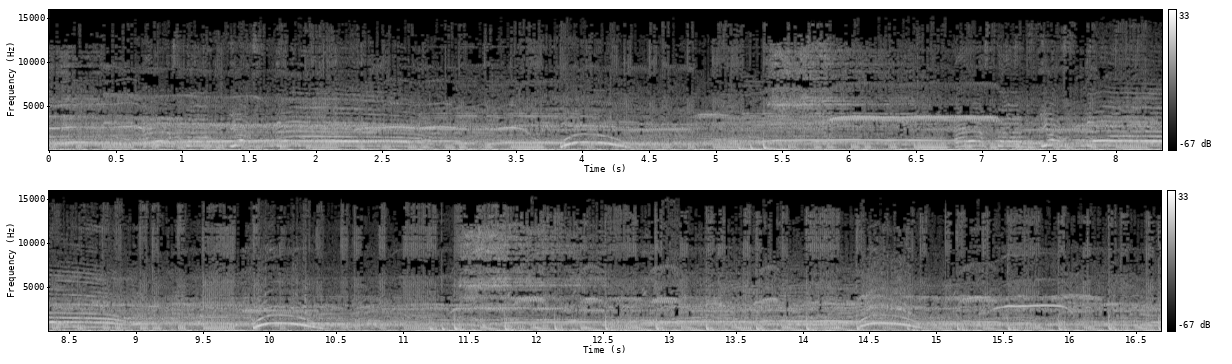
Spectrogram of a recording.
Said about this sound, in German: Dann können die Leute schreien. Die lassen dann richtig die Urschreie los und jubeln und es überflutet einen in dem Moment auch wirklich Gänsehaut.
